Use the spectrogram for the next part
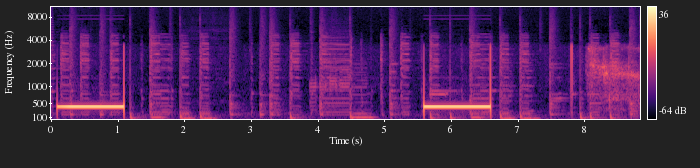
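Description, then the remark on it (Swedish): A telephone ringback tone sounds twice as the Mix Megapol radio morning show calls a listener, each a steady, loud one-second beep about five seconds apart, with quieter background music and clatter filling the gaps between rings. “Då ringer jag upp”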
